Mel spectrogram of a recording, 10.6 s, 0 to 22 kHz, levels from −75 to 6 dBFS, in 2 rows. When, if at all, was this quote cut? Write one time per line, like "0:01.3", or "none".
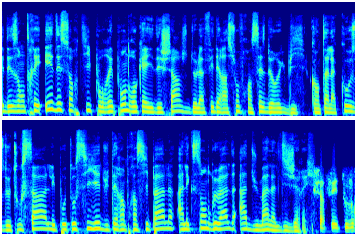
none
